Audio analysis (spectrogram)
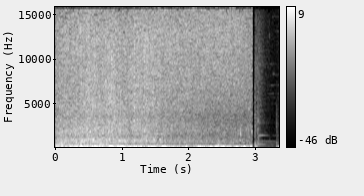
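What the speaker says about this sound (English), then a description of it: "the wind is back up and we're making it across Chedabucto Bay to Canso." Strong wind and churning waves buffet a boat crossing Chedabucto Bay, a loud, rushing wash of noise that cuts off abruptly near the end.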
